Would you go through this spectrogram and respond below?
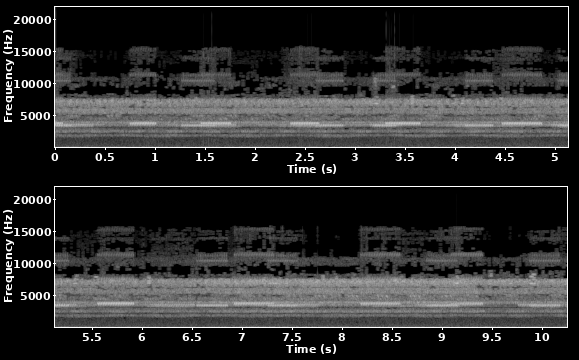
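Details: Cricket chorus in a fog-covered field, a continuous shrill buzzing layered with rhythmic bursts of chirps repeating roughly every second across the whole stretch.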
